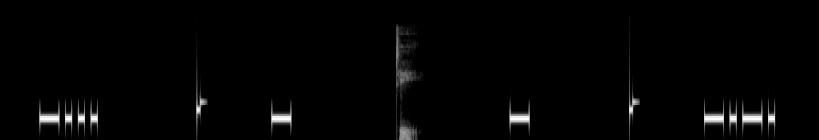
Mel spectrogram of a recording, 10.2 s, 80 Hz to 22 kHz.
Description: Morse code, heard as a keyed tone, about 15 wpm, 700 Hz. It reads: B T T C
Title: Single Letter-Number 15wpm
